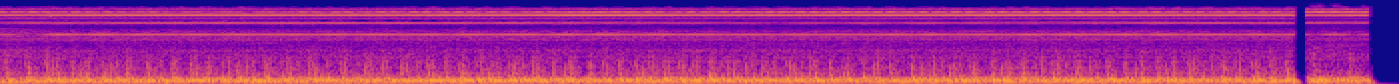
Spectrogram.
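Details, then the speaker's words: EMG sound of a woman's hand tremor, absent while sitting and with knees flexed, reappearing on standing erect: continuous fast rhythmic helicopter-like thrumming, consistent with primary orthostatic tremor affecting the hand. "And this is while sitting. And she is made to stand now. It's not there at this moment with easy flexed. On standing erect, the similar sound appears again."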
